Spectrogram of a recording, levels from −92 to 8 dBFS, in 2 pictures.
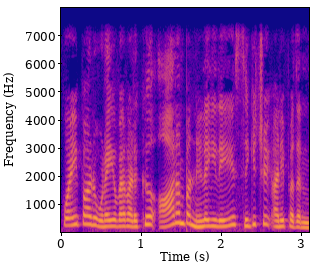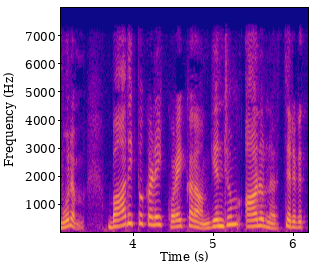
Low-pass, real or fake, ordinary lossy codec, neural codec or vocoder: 7.2 kHz; fake; none; codec, 16 kHz, 1 kbps, X-Codec, WavLM features, trained on Multilingual LibriSpeech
